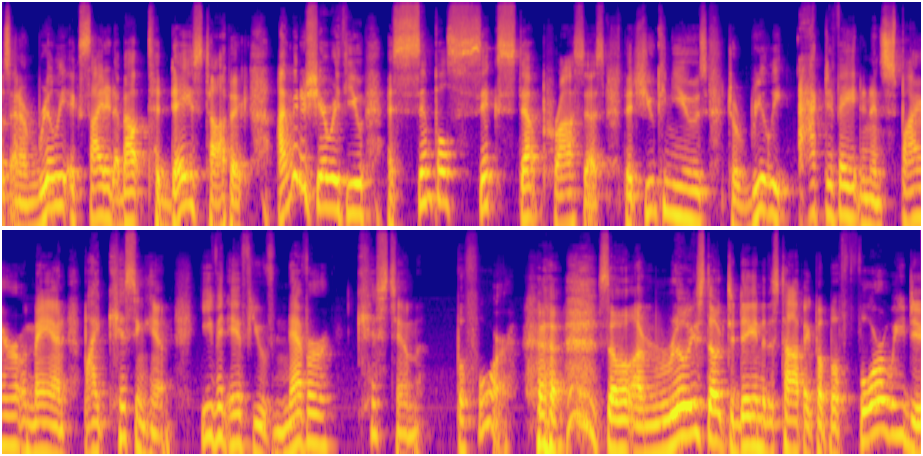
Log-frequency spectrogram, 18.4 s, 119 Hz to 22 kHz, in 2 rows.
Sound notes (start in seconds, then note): 14.4 laughs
